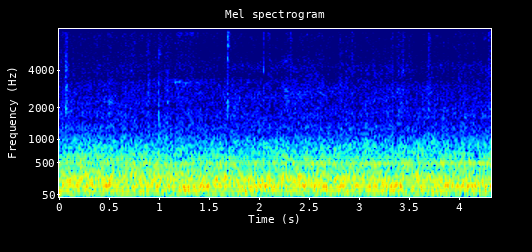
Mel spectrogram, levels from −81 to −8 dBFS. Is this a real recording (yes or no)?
yes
